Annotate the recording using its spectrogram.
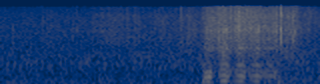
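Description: Young raccoon kit giving one short, wavering cry, about half a second long, a little past the middle.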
